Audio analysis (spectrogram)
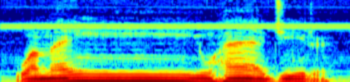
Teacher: we hold the ya nasally for two vowel counts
